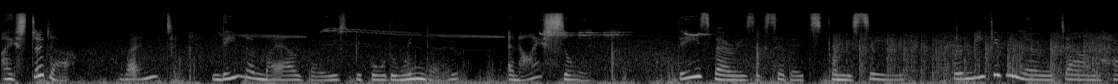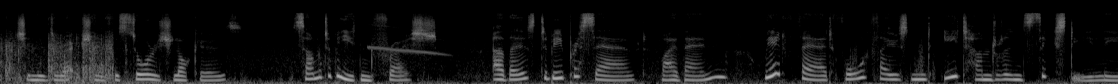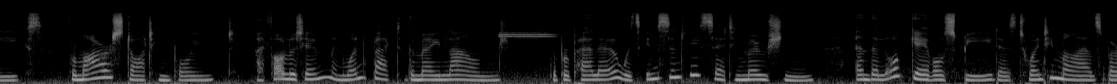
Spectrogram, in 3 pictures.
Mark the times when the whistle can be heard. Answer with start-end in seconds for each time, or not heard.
5.5-6.3, 14.8-15.7, 27.4-27.9.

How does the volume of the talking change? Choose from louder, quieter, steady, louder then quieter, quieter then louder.
steady.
